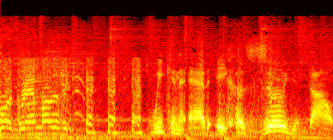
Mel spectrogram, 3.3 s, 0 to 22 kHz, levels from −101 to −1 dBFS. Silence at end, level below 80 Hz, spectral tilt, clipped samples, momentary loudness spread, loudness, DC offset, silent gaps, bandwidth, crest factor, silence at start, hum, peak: 0 s; -42 dBFS; -5.5 dB/octave; under 0.1%; 12 LU; -22 LUFS; under 0.1%; none; 14 kHz; 14 dB; 0 s; none; -8 dBFS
